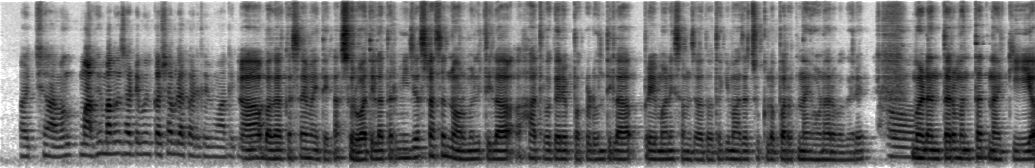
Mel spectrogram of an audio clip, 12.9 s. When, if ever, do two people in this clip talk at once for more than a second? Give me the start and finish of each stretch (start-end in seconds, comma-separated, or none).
none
